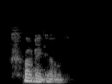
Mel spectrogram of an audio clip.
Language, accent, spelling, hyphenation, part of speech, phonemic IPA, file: English, Southern England, prodigal, pro‧dig‧al, adjective / noun, /ˈpɹɒdɪɡəl/, LL-Q1860 (eng)-prodigal.wav
- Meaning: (adjective) 1. Wastefully extravagant 2. Yielding profusely, lavish 3. Profuse, lavishly abundant 4. Behaving as a prodigal son: Having (selfishly) abandoned a person, group, or ideal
